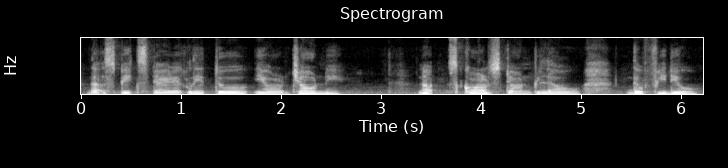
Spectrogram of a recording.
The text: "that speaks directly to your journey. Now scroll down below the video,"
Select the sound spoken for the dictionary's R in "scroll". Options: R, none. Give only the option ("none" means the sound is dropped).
none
